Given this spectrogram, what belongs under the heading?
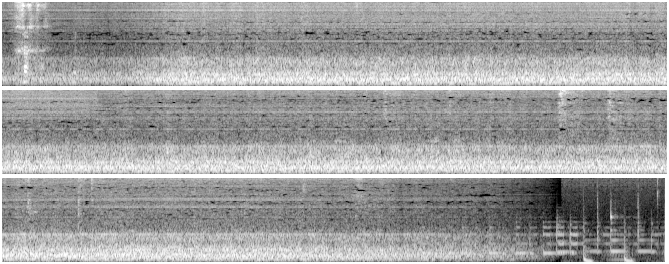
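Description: Steady, loud airplane cabin drone on a night flight, a broad constant roar holding for most of the stretch before fading out near the end.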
